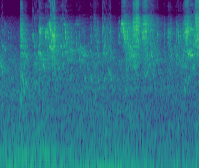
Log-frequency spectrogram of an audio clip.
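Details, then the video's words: Budgerigars at a pet store give quick squeaky chirps and scratchy warbles in two bright bursts separated by a softer pause, over a steady low hum. "budgies singing | budgie sounds | love birds sounds | parakeet chirping sounds in pet store"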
